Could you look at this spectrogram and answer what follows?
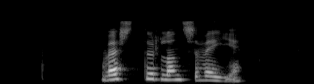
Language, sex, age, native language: Icelandic, female, 50-59, Icelandic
